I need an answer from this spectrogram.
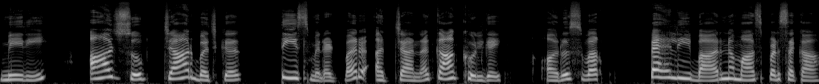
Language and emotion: Urdu, surprised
